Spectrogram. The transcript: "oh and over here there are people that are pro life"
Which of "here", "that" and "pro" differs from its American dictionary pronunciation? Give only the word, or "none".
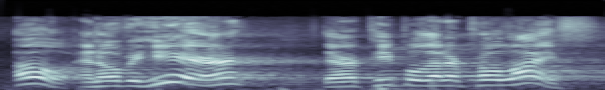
none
